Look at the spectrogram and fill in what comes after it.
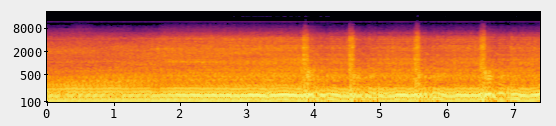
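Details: Clacking/knocking noise on a 2006 Suzuki GSX-R600, heard only when the throttle is blipped; steady idle broken by four sharp metallic clacks in about three seconds, source unclear.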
